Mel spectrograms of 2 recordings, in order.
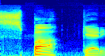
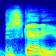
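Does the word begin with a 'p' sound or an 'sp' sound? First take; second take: sp sound; p sound. First: The word starts with an sp sound. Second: The word starts with a plain p sound. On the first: This is how the word should be said. The speaker calls it right. "I'm like, it's" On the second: A young child mispronounced the word. The speaker calls it wrong. "My kids had a hard time with spaghetti"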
